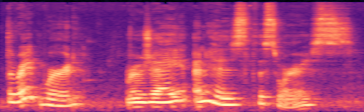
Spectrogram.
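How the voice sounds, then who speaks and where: A woman reads a storybook aloud as its narrator. Her pitch moves in lively swoops, and her voice often drops into a creaky fry. The delivery is scripted and expressive. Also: takes it slowly, slight background noise.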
